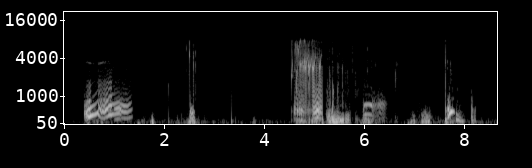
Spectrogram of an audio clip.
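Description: Loud gurgling, squeaky and rumbling stomach noises in irregular bursts, typical hunger growling from gas and fluid moving through the gut.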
